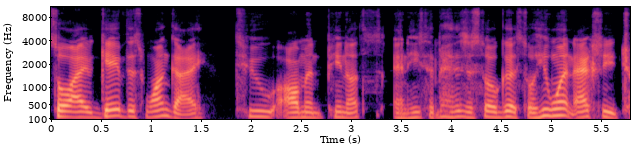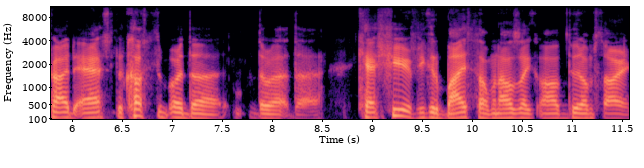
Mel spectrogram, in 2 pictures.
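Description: A man with a normal speaking voice talks at a moderate pace, his pitch fairly high and his pitch variation ordinary. The sound is dry and close with no echo, and the background is quiet. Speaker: retail investor. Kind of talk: casual chat. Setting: online group call.

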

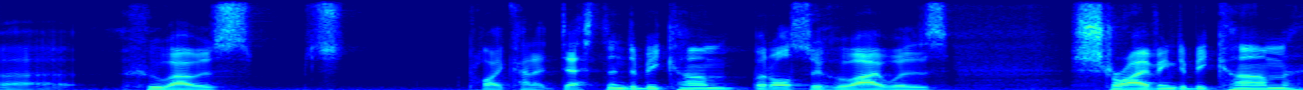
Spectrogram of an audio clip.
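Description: The recording is very clean with a silent background. A man speaks at a moderate pace in a bright, sharp tone with fairly even intonation. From US West Coast, Los Angeles. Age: 30s. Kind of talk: casual interview on grief and faith. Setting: recorded at his church.

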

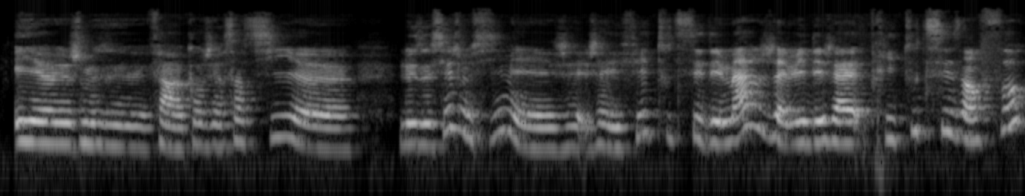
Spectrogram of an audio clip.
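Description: Lively intonation from a woman at a fairly slow pace, amid noticeable background noise. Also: medium pitch for a woman. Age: 30s. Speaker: communication agency owner. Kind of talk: interview.

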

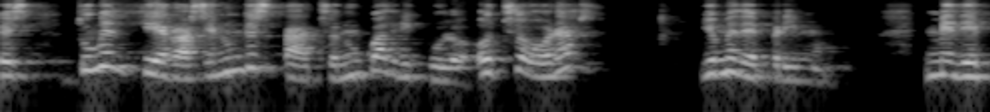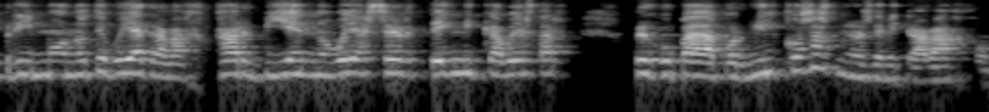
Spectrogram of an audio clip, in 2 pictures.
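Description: This woman has a fairly high voice and an animated tone, talking at a fairly quick pace. Her intonation is lively, and her loudness swings widely. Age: 20s. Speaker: lawyer. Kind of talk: interview.

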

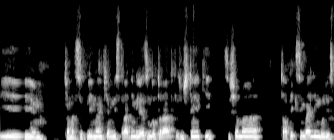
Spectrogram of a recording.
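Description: Somewhat breathy male voice at medium pitch, monotone and flat, at a fairly quick pace. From southern Brazil, Paraná (Cascavel). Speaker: psychology professor and bilingualism researcher. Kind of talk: podcast interview.

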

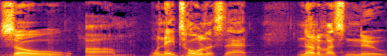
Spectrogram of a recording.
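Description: A man with an American accent has a normal speaking voice, medium in pitch with ordinary pitch variation. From Fort Myers, Florida. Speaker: barbecue sauce business owner. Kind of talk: casual interview chat.

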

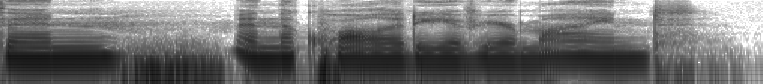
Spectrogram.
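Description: A woman's medium-pitched voice, gentle and calm in tone, dark and mellow. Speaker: podcast host and endometriosis coach. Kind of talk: guided meditation. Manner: calm, soothing; slow, gentle pacing.

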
